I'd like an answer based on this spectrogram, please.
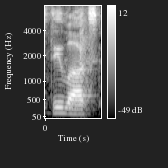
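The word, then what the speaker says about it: DLUX: a new record DL d-l-u-x Deluxe pronounce Deluxe Gene you have to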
